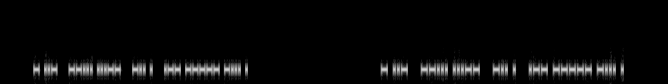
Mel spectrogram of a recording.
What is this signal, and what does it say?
Morse code, heard as a keyed tone, about 56 wpm, 700 Hz. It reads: TU 73 DE W0BE TU 73 DE W0BE
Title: Speed-Racing Common QSO Phrases Encore - 45wpm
